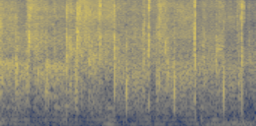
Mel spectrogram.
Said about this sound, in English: You'd think they'd be a little more excited about that. Yeah, that's a smattering of applause.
